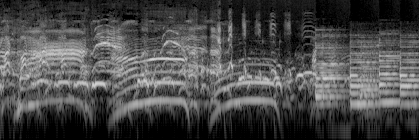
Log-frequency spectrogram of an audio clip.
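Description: A cow moos loudly, a series of long, rising-and-falling lows one after another, ending in a steadier, sustained tone. No one speaks.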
